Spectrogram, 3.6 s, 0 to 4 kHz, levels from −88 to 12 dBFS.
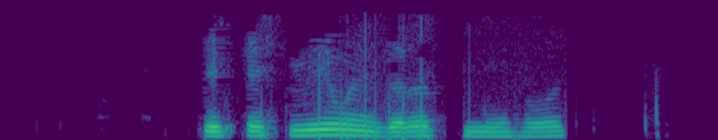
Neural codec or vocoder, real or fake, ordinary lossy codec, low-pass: none; real; MP3, 16 kbps; 3.6 kHz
